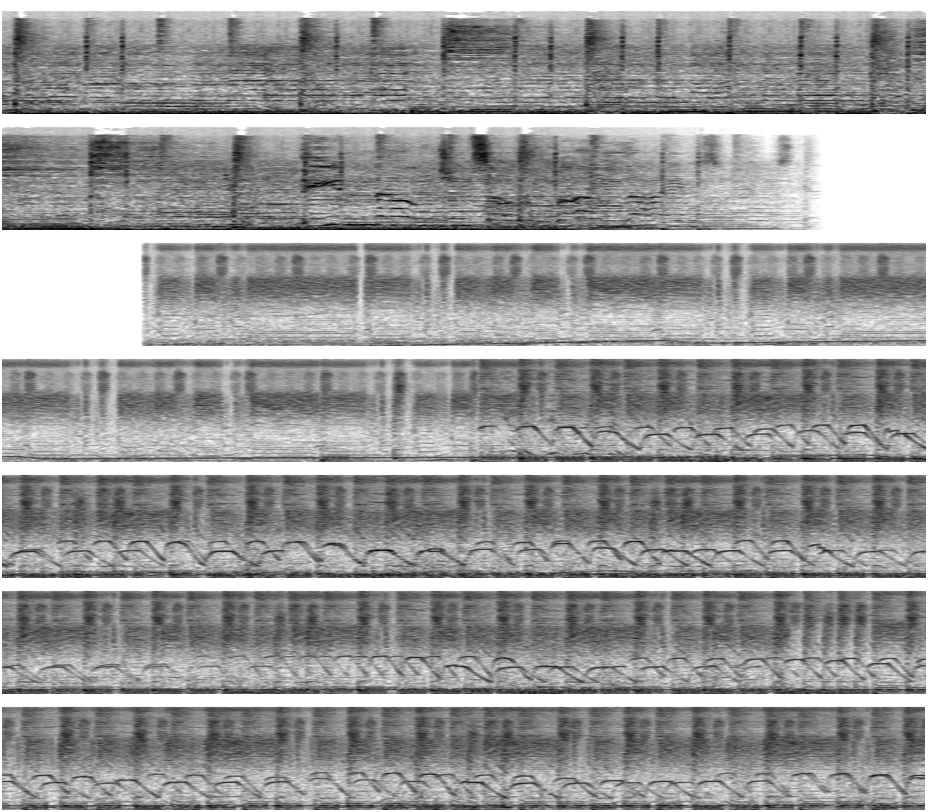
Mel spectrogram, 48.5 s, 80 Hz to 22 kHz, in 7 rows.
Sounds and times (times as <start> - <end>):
Music: 0.0 - 13.1, 15.0 - 48.5.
